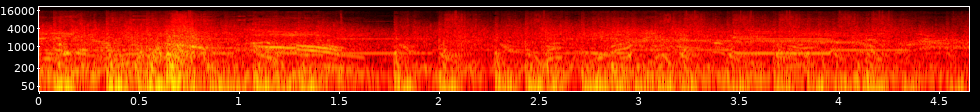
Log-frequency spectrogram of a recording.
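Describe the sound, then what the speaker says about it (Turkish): A loud crashing blast near the start as a car explodes in Grand Theft Auto III, then a stretch of rapid clattering bangs and mechanical noise, like gunfire. "Arabaya bak, patladı."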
